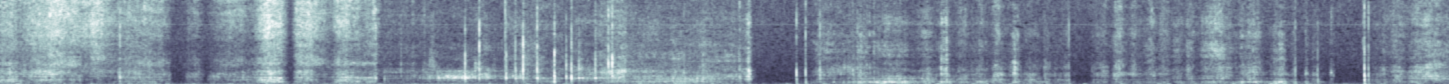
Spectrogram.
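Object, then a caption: Kraft cardboard mailer box. Long nails scratch across the surface of a brown kraft cardboard mailer box, then hands grip its top edge. The result is a continuous dry, rasping scrape with many quick, uneven strokes, fairly low and full in tone with some brighter bursts.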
